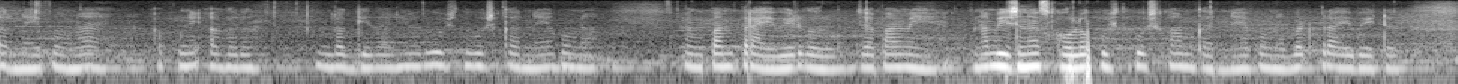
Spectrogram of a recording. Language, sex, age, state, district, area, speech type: Dogri, female, 18-30, Jammu and Kashmir, Kathua, rural, spontaneous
